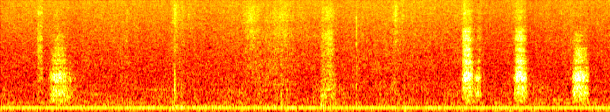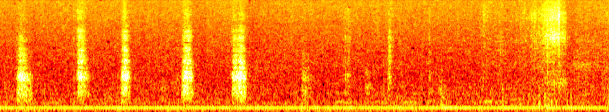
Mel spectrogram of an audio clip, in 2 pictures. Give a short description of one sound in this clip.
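A marker taps and squeaks on paper.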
